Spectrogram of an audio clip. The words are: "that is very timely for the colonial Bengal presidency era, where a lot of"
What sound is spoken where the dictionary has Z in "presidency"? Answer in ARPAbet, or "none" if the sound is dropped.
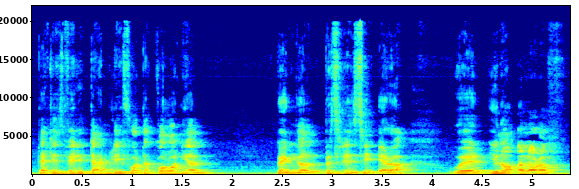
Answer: S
